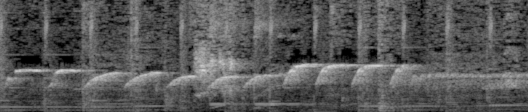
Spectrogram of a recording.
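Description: Young Merlok canary chicks chirp in a cage, a dense run of high, rapid repeated peeps and tweets from several birds overlapping at moderate distance, continuous throughout with no voices.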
